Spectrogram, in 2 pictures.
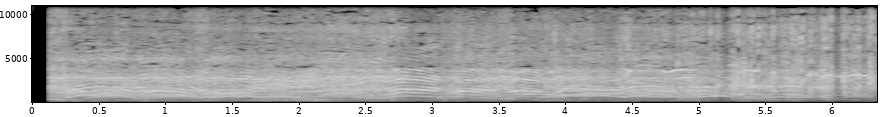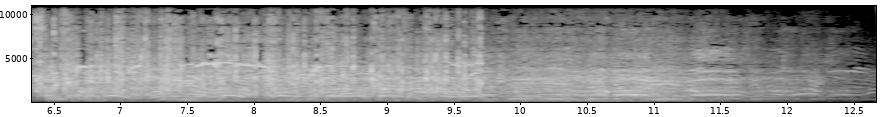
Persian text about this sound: همه این جمعه ها بعد از صحبت های عبدالحمید شروع به سر دادن شعارها میکنن، به خیابون ها میان با پلاکارد هایی که در دست دارن شعارهایی رو میدن نظیر ملت آزادی میخواد، کشور آبادی میخواد. یک صدایی از زاهدان رو داریم، این رو با هم بشنویم، بعد من ادامه میدم.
